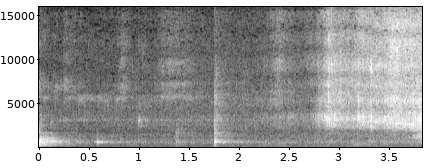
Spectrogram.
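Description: Tomatoes are added to softened golden onions in a pan for a Kolhapuri tambda rassa curry: a steady close sizzle with a few scraping stirs and taps of a spoon, the hiss swelling louder near the end.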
